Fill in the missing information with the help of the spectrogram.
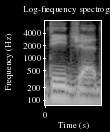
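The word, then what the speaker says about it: DJED: of DJ but or some people just say it's Jed the D is silent uh you know when I was at the conference in in uh Austin everyone was saying DJ Ed so that's why I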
